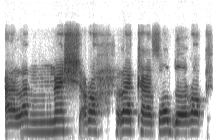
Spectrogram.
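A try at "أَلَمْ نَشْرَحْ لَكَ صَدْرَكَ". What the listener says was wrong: Coba mau nashrah. Huruf H-nya dialirkan lagi hamas dan rokhawahnya.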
